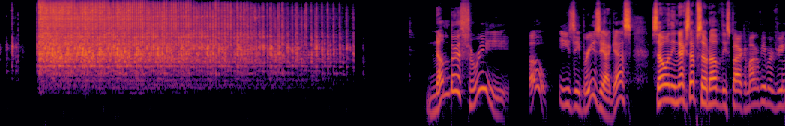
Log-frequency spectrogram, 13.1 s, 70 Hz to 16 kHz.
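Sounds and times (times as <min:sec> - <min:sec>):
prize wheel spinning: 0:00.0 - 0:06.0
speech: 0:07.2 - 0:13.0.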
